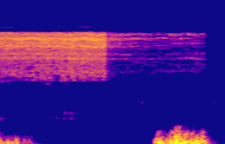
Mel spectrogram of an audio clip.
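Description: Airbrush hissing steadily as it sprays paint, easing to a fainter hiss about a second in and dying away, followed by a brief low bump near the end.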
